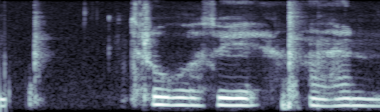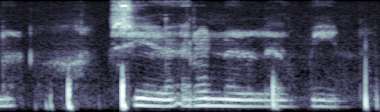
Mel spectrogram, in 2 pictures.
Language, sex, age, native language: Icelandic, male, 12, Icelandic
